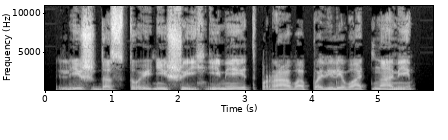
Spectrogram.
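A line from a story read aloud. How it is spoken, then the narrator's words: Satan's creaking voice. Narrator (Russian): проскрипел сатана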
